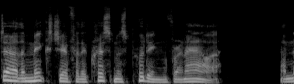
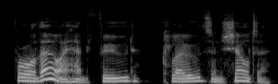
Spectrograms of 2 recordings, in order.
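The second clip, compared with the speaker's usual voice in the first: ordinary delivery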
